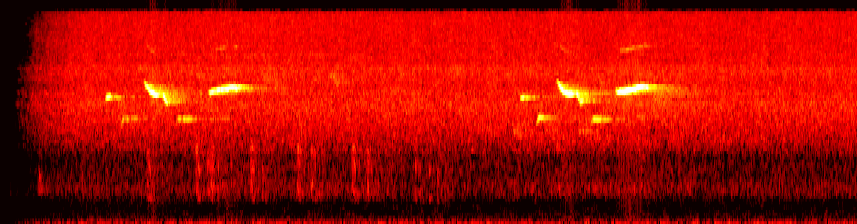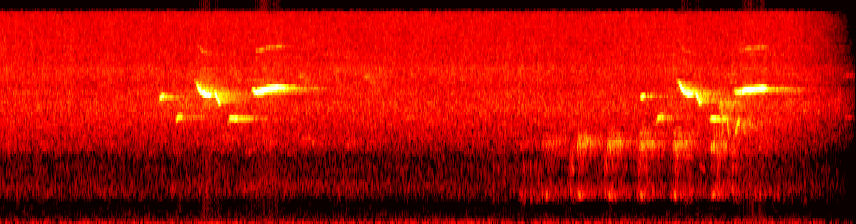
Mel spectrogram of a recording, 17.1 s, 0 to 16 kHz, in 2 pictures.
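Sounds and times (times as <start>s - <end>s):
Japanese grosbeak in Hyogo: 5.1s - 6.7s, 10.2s - 11.6s, 14.3s - 16.6s.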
